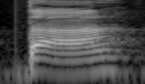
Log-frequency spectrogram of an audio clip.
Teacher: makhrajnya itu ujung lidah menempel ke pangkal gigi seri atas ya. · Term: huruf ta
